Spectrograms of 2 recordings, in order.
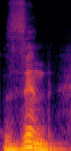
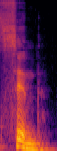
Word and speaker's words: sind: here we say we zind we zind we zind told you if after s comes a wow mostly it is pronounced as Zed so this is zind not sind we zind we zind with me guys we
